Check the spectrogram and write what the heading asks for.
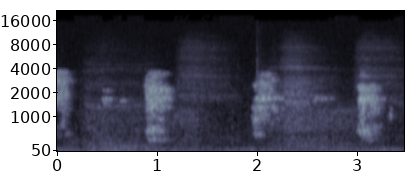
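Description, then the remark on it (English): Heavy, rhythmic panting breaths, about four sharp exhale-inhale bursts at roughly one-second intervals, fairly loud with no talking, from people catching their breath after a rowing piece. “We're all puffing, we're all panting.”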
